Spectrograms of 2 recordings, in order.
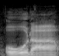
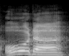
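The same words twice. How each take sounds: First: Loud call for order; crowd call. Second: High, very loud yell; louder shout. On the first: Pirates calling for order, loud. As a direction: shout it over the din. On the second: Pirates yelling for order, high and very loud. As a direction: bellow it even harder. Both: A narrator's reading. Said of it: "Cries of".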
